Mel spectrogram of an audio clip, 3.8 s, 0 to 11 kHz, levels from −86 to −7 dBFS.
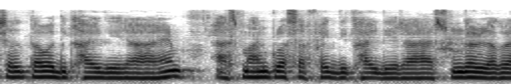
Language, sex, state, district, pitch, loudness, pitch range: Hindi, female, Uttar Pradesh, Budaun, 175 Hz, -14 LUFS, 160-185 Hz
